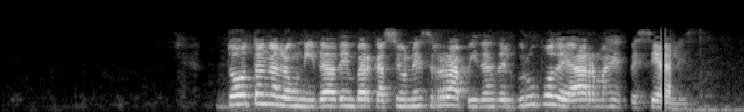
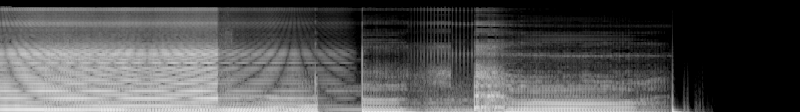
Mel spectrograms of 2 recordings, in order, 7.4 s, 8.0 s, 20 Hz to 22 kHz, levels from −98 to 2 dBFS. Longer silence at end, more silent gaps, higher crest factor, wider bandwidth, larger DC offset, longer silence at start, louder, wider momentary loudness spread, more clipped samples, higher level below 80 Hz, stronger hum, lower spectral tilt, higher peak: second, 0.6 s vs 1.2 s; neither; about the same, 16 dB vs 12 dB; second, 7.4 kHz vs 16.5 kHz; neither; first, 2.3 s vs 0 s; second, -17 LUFS vs -14 LUFS; second, 10 LU vs 21 LU; neither; second, -68 dBFS vs -20 dBFS; neither; second, 0.5 dB/octave vs -6 dB/octave; about the same, -2 dBFS vs -2 dBFS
